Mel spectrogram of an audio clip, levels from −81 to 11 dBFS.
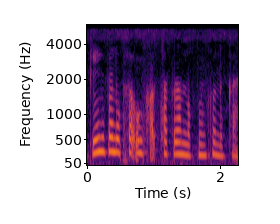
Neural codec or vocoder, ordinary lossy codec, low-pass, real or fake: codec, 16 kHz, 2 kbps, FreqCodec, larger model; none; 5.4 kHz; fake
